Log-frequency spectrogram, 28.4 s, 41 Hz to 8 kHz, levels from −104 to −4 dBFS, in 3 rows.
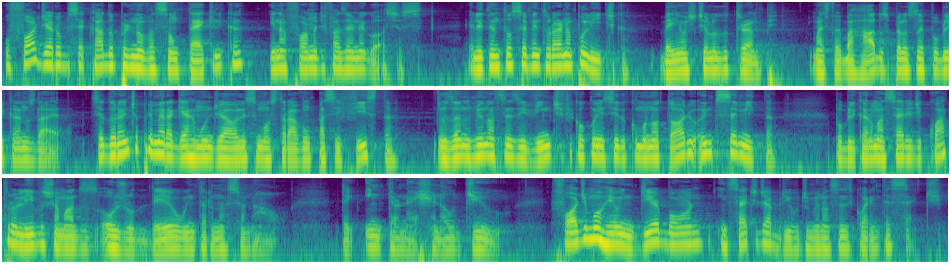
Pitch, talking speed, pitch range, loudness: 110 Hz, 155 wpm, 95-125 Hz, -21 LUFS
